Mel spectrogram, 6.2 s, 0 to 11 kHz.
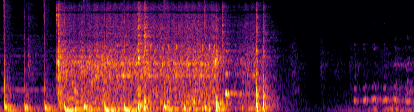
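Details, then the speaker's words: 1967 Austin Healey Sprite after years of neglect: cranking chug broken by sharp irregular pops and backfires that never catch into a run; it never did this before. "so that obviously didn't work so well it's popping and backfiring like I don't I don't understand because uh it never did this before so it's kind of weird"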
